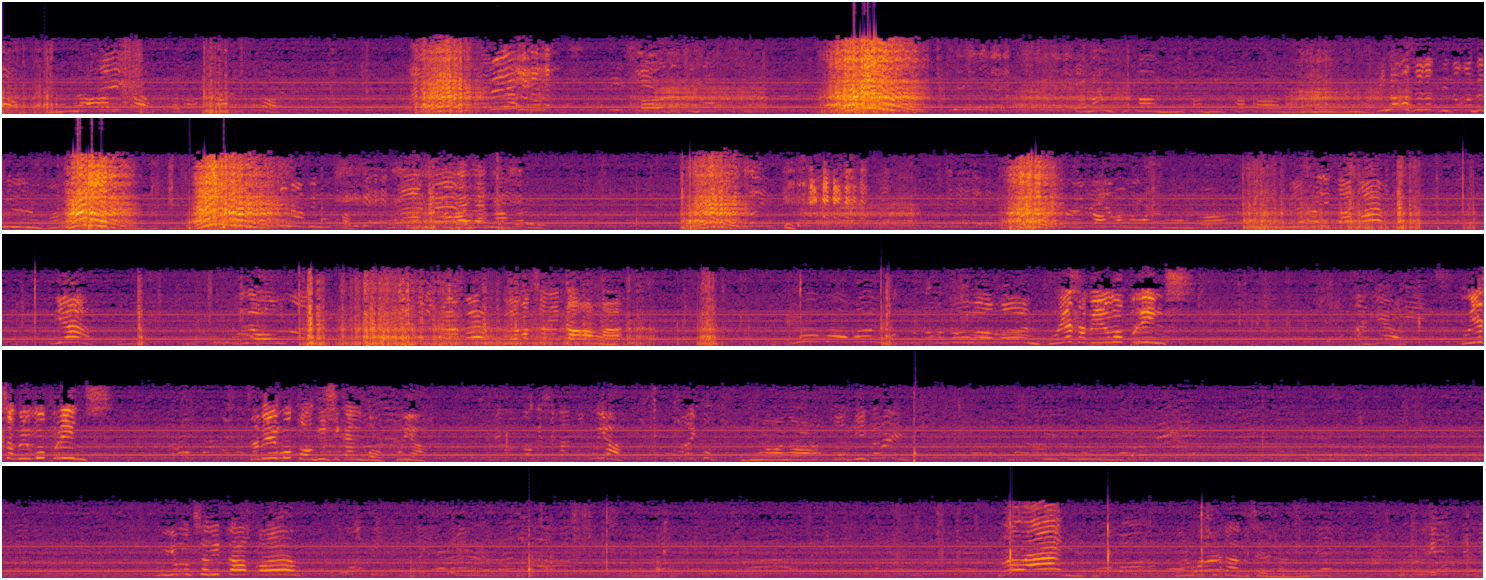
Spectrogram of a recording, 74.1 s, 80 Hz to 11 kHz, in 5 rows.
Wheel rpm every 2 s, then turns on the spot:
10, 0, 30, 20, 40, 10, 10, 10, 30, 10, 10, 30, 20, 10, 10, 0, 10, 20, 10, 0, 0, 0, 0, 0, 0, 0, 0, 0, 0, 0, 0, 0, 0, 0, 0, 0, 0.
4-8 10-14 20-24 28-30 32-38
